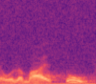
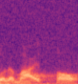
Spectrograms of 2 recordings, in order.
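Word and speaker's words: علماءِ سوء: ہم کہتے ہیں عام، ہماری غلط عام جو تلفظ ہے علماء سو، لیکن یہ کہ یہ صحیح تلفظ علماء سو ہے.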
